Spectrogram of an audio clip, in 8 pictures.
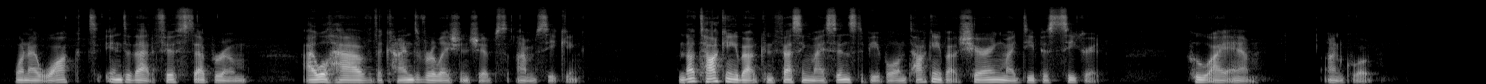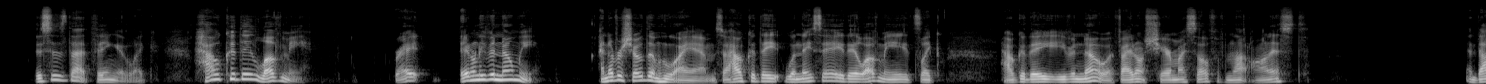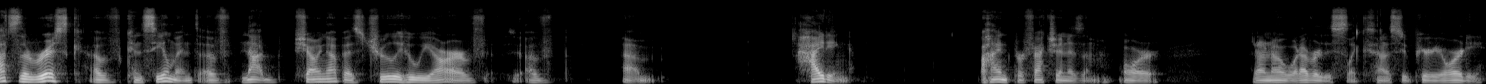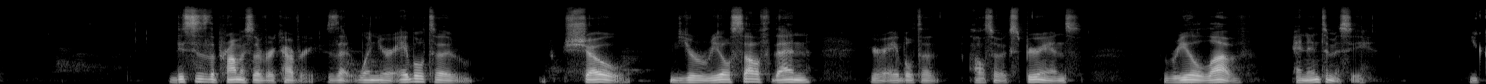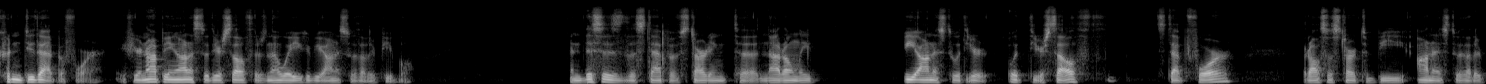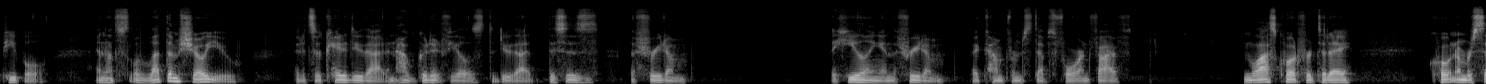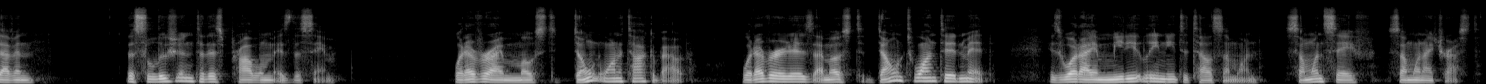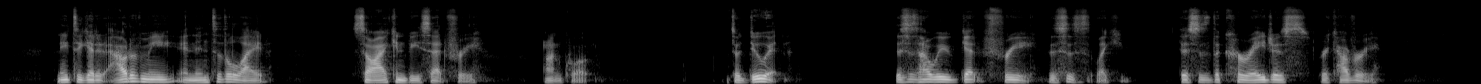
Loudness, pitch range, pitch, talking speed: -23 LUFS, 95-115 Hz, 105 Hz, 160 wpm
